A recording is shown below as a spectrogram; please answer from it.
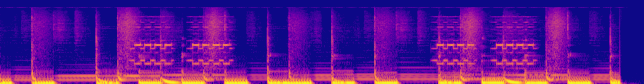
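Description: Upbeat electronic jingle with a heavy beat and falling bass glides, with an electronic telephone ring laid over it: two double trilling rings, about a second in and again about three seconds later.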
